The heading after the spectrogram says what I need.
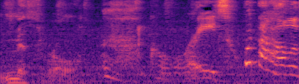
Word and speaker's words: Mithril: I don't care what they call this, the My Thrill Lines. Not feeling the thrill. It's pronounced Mithril.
